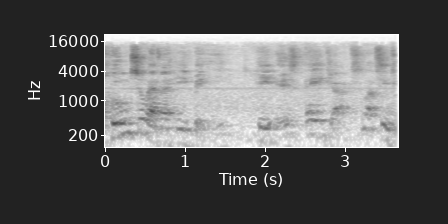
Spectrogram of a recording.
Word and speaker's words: Ajax: when you realize that the elizabethan pronunciation of ajax was the jake's stress there the jakes usually then something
